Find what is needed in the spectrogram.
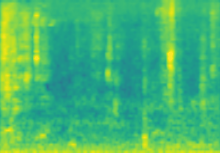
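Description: A few faint taps and slaps as a landed small shark flops on a metal grating deck, over a steady low hum.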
